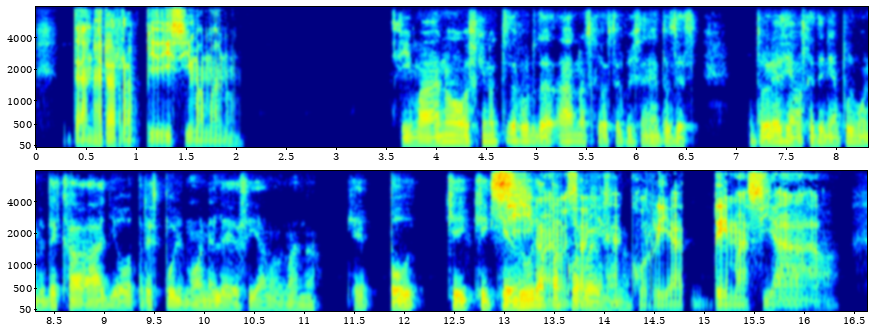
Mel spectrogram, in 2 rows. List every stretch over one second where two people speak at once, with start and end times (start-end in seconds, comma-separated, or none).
12.9-14.2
